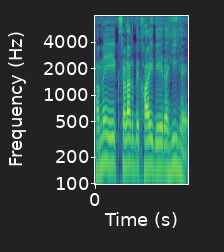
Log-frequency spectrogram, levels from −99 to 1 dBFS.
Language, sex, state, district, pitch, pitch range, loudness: Hindi, male, Chhattisgarh, Korba, 155 Hz, 145-165 Hz, -17 LUFS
